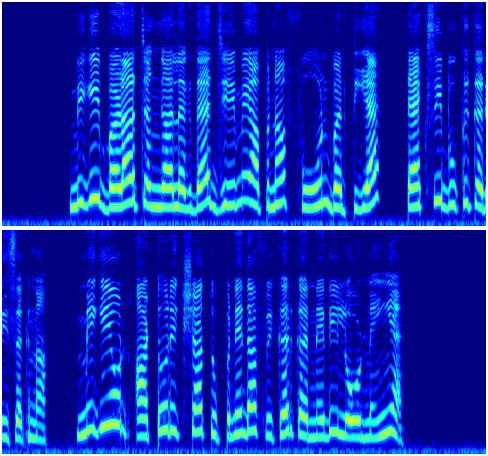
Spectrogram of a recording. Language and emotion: Dogri, happy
